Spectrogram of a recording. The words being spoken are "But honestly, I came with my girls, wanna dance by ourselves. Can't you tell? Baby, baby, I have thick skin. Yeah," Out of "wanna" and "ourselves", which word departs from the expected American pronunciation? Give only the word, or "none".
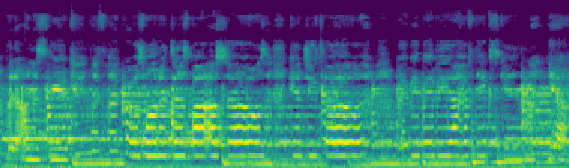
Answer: ourselves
